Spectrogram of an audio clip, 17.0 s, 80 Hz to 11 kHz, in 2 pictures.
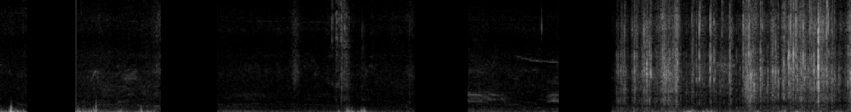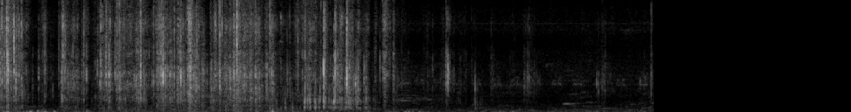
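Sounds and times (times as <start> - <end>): packaging crinkling: 6.2 - 13.9.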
